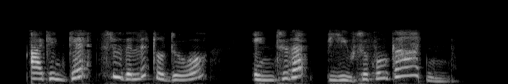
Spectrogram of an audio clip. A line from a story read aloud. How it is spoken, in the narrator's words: she said happily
